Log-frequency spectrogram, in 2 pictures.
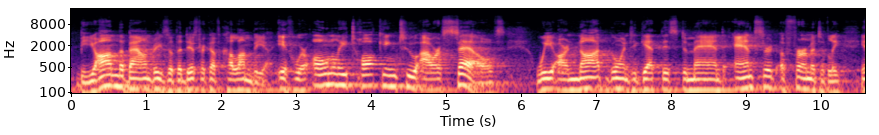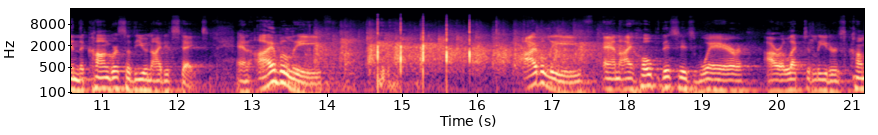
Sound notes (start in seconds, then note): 13.6 applause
